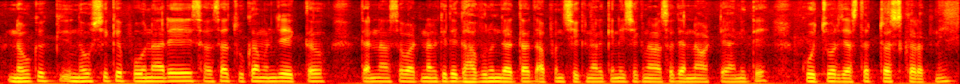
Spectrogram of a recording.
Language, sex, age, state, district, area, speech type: Marathi, male, 30-45, Maharashtra, Akola, rural, spontaneous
